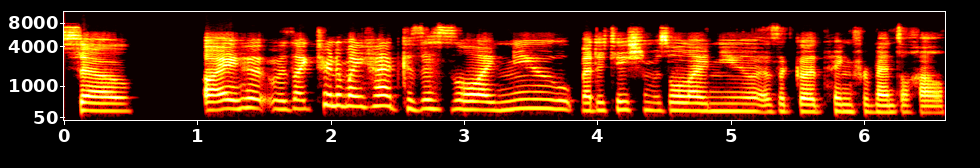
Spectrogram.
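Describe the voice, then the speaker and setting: Her intonation lively, a woman talks at a moderate pace in a fairly high pitch. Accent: American. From Ireland, Dublin. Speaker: startup founder. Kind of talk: podcast interview. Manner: energetic.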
